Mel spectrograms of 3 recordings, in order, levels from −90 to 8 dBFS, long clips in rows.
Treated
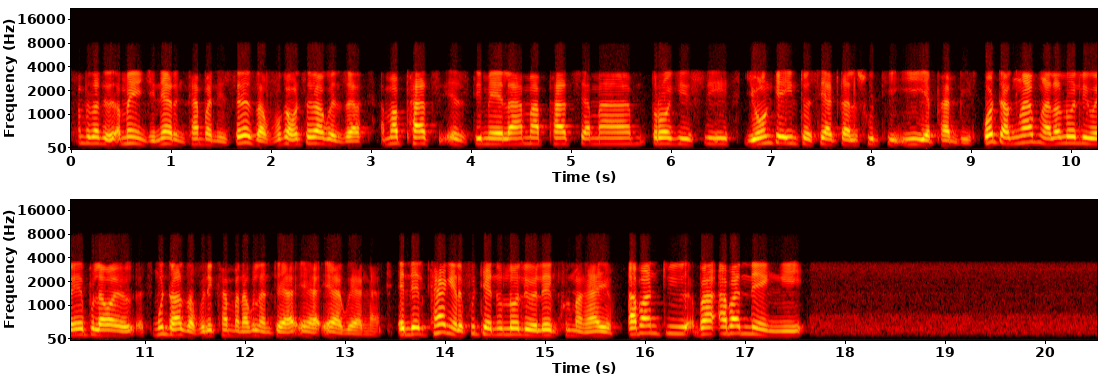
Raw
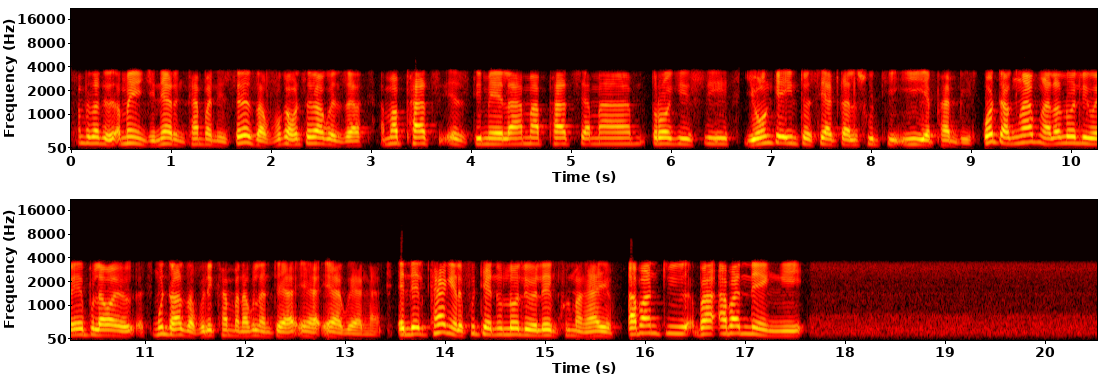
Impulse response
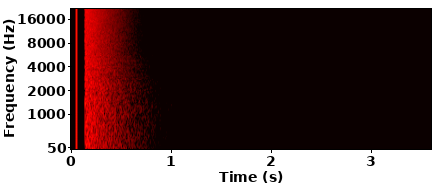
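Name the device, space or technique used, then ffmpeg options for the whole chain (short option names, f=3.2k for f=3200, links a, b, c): telephone: -af "highpass=260,lowpass=3.2k" -ar 16000 -c:a pcm_mulaw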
